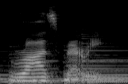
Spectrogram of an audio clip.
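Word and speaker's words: raspberry: 합니다 자 그다음 과일은 지금 스펠링은 r a b b e rry 아고 해서라 berry 일 거 같지만 요거 아시다시피 베리입니다 rasberry 자 그리고 이제 우리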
